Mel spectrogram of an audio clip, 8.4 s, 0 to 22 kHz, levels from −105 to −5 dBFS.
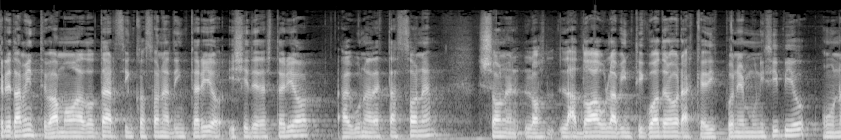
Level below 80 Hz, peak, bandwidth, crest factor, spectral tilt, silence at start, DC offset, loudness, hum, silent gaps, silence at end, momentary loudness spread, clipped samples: -40 dBFS; 0 dBFS; 16 kHz; 18 dB; -5.5 dB/octave; 0 s; under 0.1%; -17 LUFS; none; none; 0 s; 6 LU; under 0.1%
